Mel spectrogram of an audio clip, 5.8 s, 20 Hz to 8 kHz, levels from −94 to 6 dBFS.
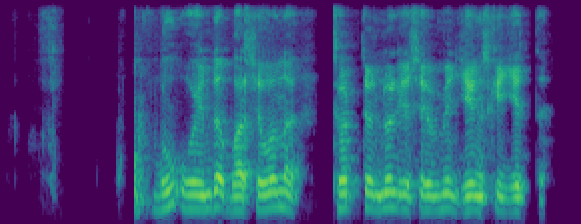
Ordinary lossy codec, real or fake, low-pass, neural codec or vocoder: none; fake; 7.2 kHz; vocoder, 22.05 kHz, 80 mel bands, Vocos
